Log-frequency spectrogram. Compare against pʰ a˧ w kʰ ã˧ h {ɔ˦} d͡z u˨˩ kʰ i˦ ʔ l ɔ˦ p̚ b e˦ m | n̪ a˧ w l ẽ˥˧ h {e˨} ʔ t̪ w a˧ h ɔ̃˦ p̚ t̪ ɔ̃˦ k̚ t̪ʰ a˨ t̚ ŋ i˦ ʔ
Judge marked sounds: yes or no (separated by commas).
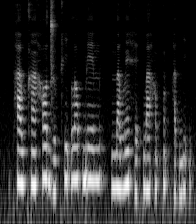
yes, yes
